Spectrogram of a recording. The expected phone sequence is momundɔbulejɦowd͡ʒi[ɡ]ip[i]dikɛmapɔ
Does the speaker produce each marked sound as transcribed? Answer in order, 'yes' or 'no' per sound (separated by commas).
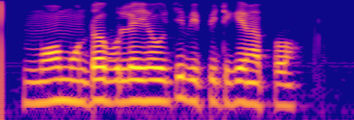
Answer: no, yes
